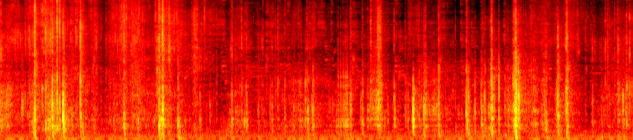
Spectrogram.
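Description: Handling noise from a trading-card box being opened: its plastic wrapping and wrapped card packs crinkle, and the cardboard gives off irregular taps and scrapes as the lid comes up and the stack of packs is pulled out.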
